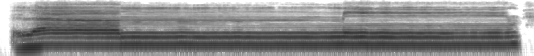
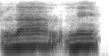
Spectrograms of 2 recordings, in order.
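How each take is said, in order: First: Lam and Mim are drawn out long. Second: Lam and Mim are said short and quick. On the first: The speaker calls it right. "The Lam and the Mim are elongated" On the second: The speaker calls it wrong. "people get it wrong. They say Aleph Lam Mim"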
